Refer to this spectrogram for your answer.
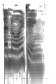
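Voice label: "anointing", British English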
